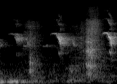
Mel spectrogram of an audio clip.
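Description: A pet turkey calling close by, three short clucking, chirpy yelps in quick succession, with no talk.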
